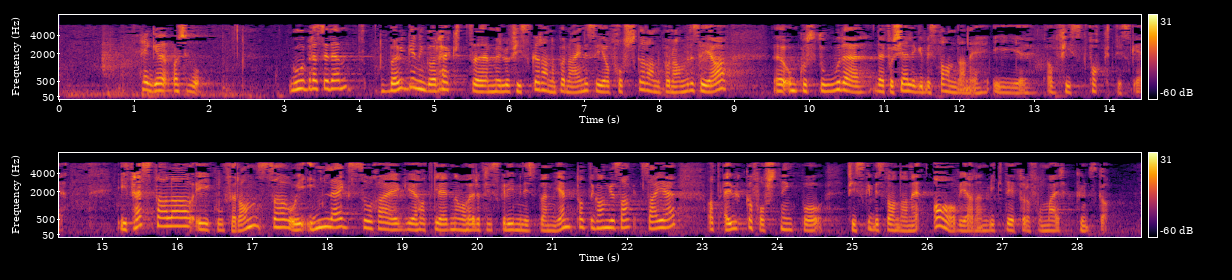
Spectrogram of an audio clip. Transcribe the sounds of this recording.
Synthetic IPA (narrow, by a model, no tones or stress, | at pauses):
hɛɪɡøːʋɑʂəɡṵː | ɡuːəpʰɾɛsɪd̪ɛnt̪ | bœlɡənəɡoːɾhœkt̪mɛlʊfɪskɑɾɑnəpʰɔd̪ɛnæɪnəsiːɑɔfɔʂkɑɾɑnəpʰɔd̪ɛnɑnd̪ɾəsiːɑ | ʊmkʰʊst̪uːɾəd̪æɪfɔʂɛlːɪɡəbəst̪ɑnd̪ɑ̰nə̰ɪɑ̰ʋfɪskfɑkt̪ɪskɛ̰ɾ | ʔɪfɛst̪ʰːɑːlɑɪkʰʊnfəɾɑnsɑɔɪʔɪnlɛɡsɔhɑɾɛɡhɑt̪ːɡleːd̪nɑʋɔhœʏɾəfɪskəɾiːmɪnɪst̪əɾənjɛnt̪ʰɑt̪ːəɡɑŋəsæɪə | ʔɑt̪ʰɑʉkɑfɔʂknɪŋpʰɔ | fɪskəbəst̪ɑnd̪ɑnə̰ʔɑːʋjø̰ːɾə̰nʋɪkt̪ɪeːt̪fɔɾɔfoːmæɪɾkʰʉnskɑ̰ːp̚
